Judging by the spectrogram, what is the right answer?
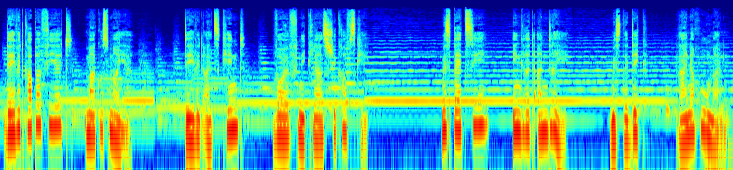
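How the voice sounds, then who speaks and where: Violin music plays under a formal radio announcer. The delivery is very slow and deliberate, reading scripted titles and cast credits at a medium pitch.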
